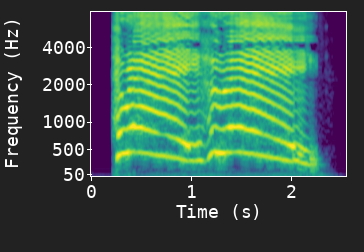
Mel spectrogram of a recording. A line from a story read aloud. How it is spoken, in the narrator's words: shouted the children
